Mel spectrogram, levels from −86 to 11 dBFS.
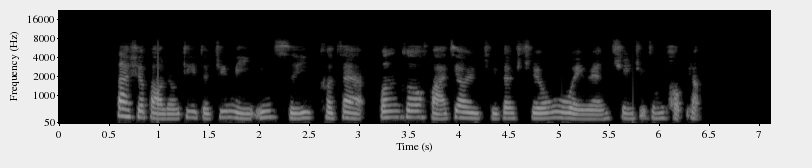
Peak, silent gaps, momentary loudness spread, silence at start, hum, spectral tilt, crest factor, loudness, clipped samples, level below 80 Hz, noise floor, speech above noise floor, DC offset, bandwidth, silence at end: -16 dBFS; none; 7 LU; 0.6 s; none; -4.5 dB/octave; 18 dB; -36 LUFS; under 0.1%; -74 dBFS; -86 dBFS; 51 dB; under 0.1%; 7.8 kHz; 0.7 s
